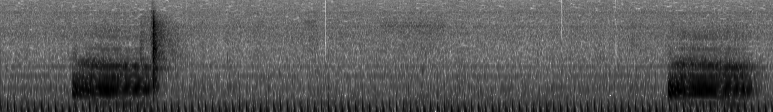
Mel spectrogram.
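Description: Eastern spadefoot giving two short, nasal, groaning calls about four seconds apart over a steady low hum.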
